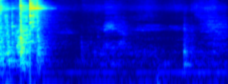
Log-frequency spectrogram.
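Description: A brief clatter of a plate and kitchen utensils being handled on a countertop in the first half second, then near quiet with two faint taps near the end.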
